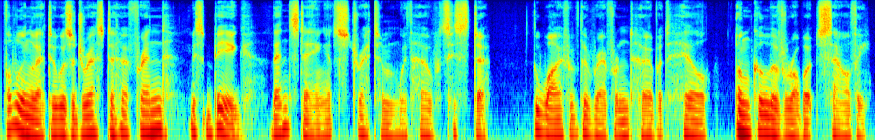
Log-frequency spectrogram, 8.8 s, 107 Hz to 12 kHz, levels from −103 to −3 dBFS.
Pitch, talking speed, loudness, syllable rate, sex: 110 Hz, 190 wpm, -20 LUFS, 5.4 syllables/s, male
